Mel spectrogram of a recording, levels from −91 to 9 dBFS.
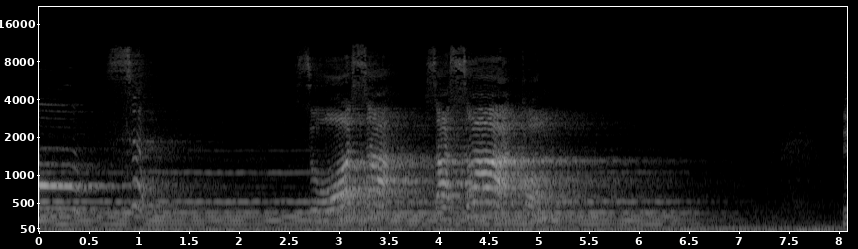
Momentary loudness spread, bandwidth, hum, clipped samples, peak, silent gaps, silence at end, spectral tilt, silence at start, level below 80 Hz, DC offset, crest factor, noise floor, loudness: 19 LU; 11 kHz; none; under 0.1%; -22 dBFS; none; 0 s; -4.5 dB/octave; 0 s; -60 dBFS; under 0.1%; 22 dB; -62 dBFS; -41 LUFS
